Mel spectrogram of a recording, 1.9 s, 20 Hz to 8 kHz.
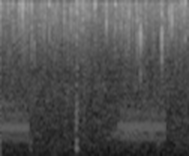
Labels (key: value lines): label: biophony, croak
recorder: SoundTrap 500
